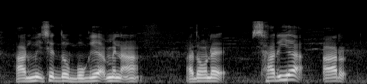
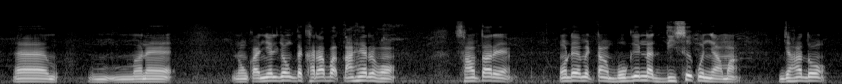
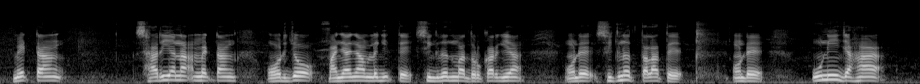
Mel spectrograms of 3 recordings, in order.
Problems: constant background noise, background conversations at intervals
